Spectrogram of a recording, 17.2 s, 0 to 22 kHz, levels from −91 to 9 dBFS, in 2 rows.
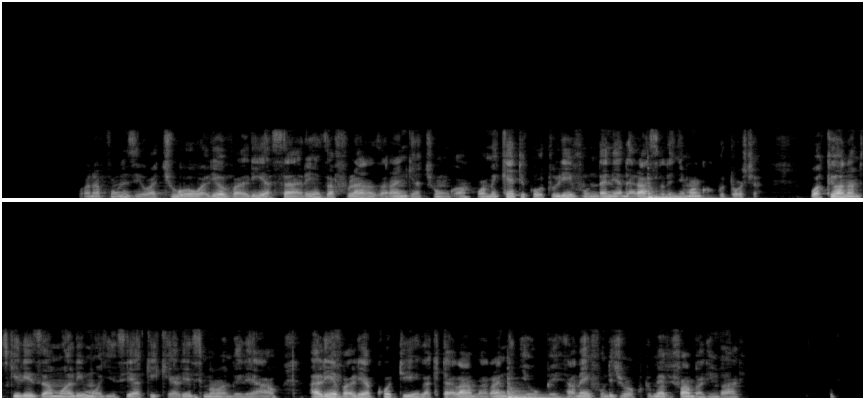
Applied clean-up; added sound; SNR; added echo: neural mask model RNNoise.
